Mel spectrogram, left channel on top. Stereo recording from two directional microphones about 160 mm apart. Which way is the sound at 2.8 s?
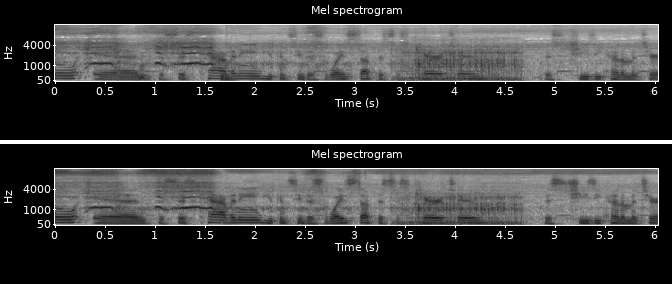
50° right (ahead or behind).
